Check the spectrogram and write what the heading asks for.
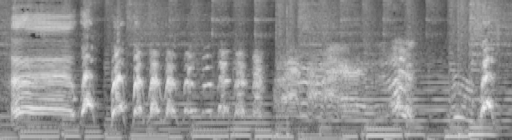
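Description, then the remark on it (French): A dog barks in a quick series of short, sharp yaps, then a few more scattered barks, all over steady background music with a low, bouncy bass line; the dog Chachien barking to distract attention in a children's story. “Direction la cuisine, allez viens Chachien se mit à aboyer, et à miauler pour détourner l'attention de Thiago et Lulu.”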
